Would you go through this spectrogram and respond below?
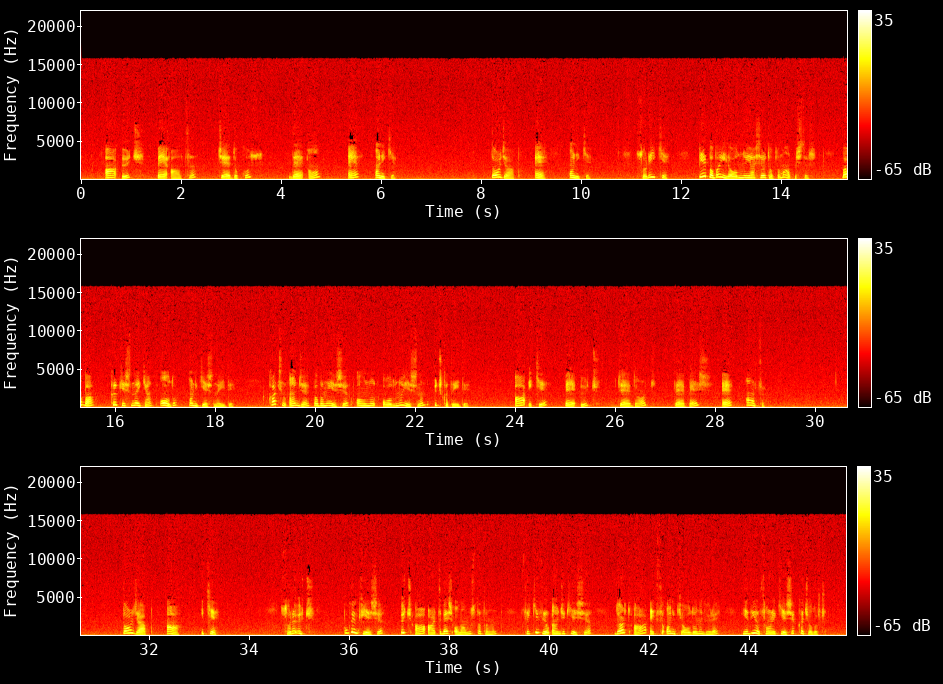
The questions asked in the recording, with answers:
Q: Kaç yıl önce babanın yaşı oğlunun yaşının 3 katıydı?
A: Doğru cevap A 2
